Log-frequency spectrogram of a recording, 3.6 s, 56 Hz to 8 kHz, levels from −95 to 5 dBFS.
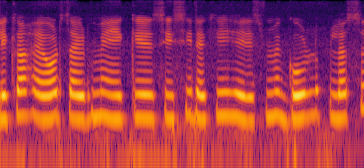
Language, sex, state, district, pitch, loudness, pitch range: Hindi, female, Himachal Pradesh, Shimla, 245 Hz, -16 LUFS, 240-260 Hz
